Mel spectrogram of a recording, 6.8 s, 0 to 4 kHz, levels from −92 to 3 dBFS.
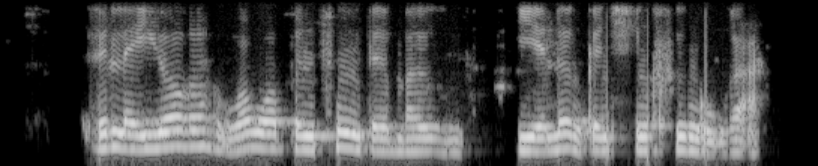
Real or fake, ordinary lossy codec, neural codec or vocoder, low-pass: real; Opus, 24 kbps; none; 3.6 kHz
